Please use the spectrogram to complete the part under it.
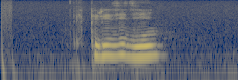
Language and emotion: Russian, neutral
